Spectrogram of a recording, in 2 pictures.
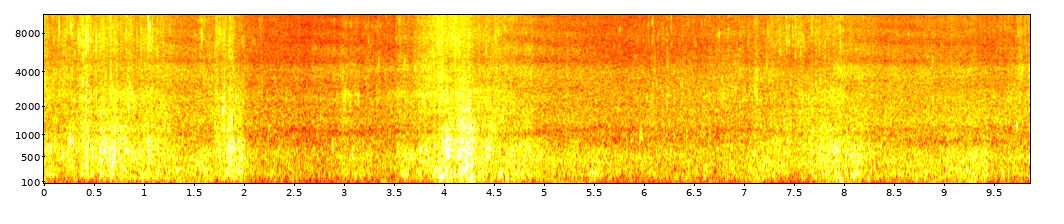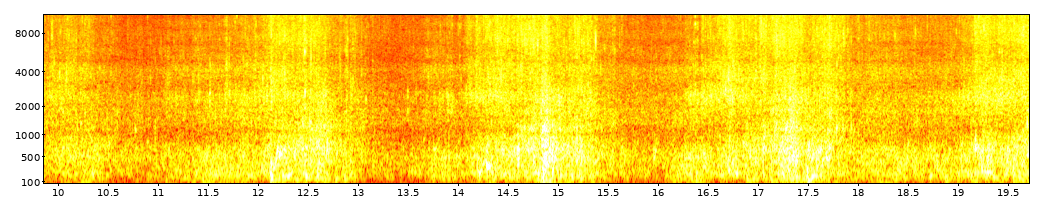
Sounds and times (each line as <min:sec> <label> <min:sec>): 0:00.0 Sevan lake 0:19.7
